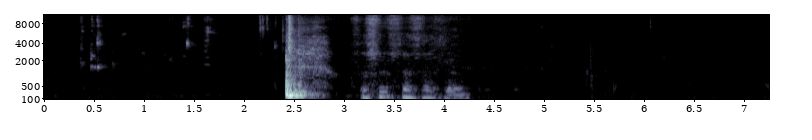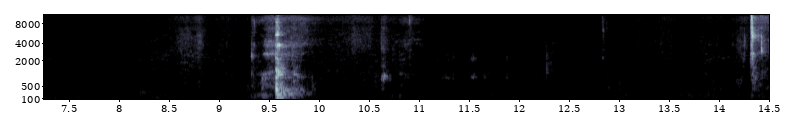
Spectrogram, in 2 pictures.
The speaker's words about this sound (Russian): Сейчас я воды попью.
